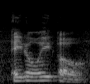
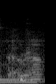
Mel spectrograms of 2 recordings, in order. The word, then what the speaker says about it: Bobo: And then like your true fans like know it's pronounced Bobo, but some people are like, hey, you're an 808. It's like, hey, it's Bobo actually, but yeah.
